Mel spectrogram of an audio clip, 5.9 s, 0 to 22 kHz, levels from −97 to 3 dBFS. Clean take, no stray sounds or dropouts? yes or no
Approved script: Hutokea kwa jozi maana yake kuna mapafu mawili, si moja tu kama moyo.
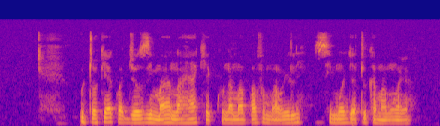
yes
